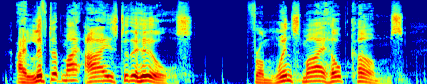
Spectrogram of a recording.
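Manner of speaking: level statement tune, falling on comes. Discussing a psalm often read at funerals: read as a plain statement. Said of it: "we sometimes read it as if this is a statement".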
